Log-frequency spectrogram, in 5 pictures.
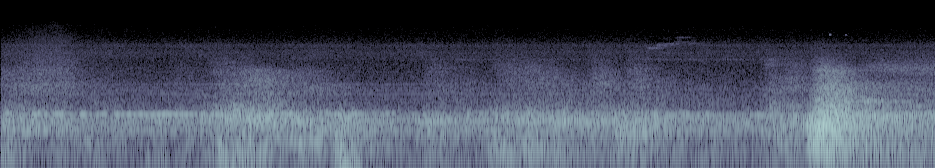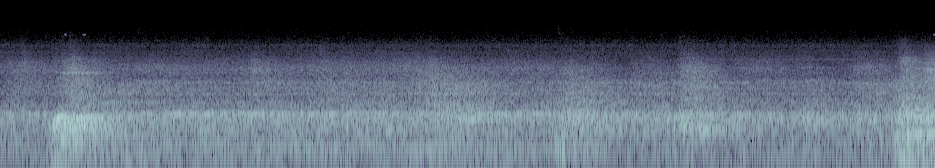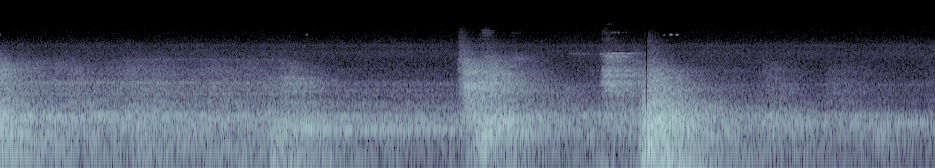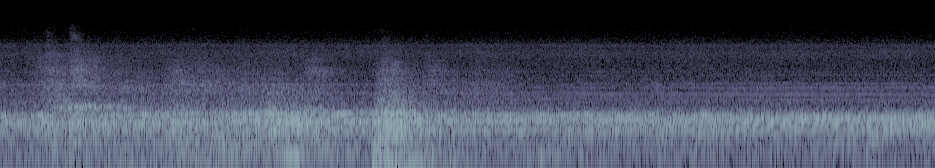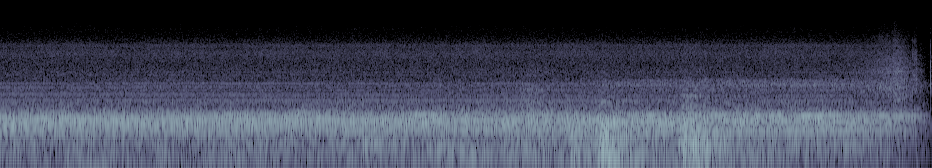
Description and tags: drone elevator shaft
A reverberated ambience recorded in some tower with elevator sounds heard in background.
reverberated, urban, tower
